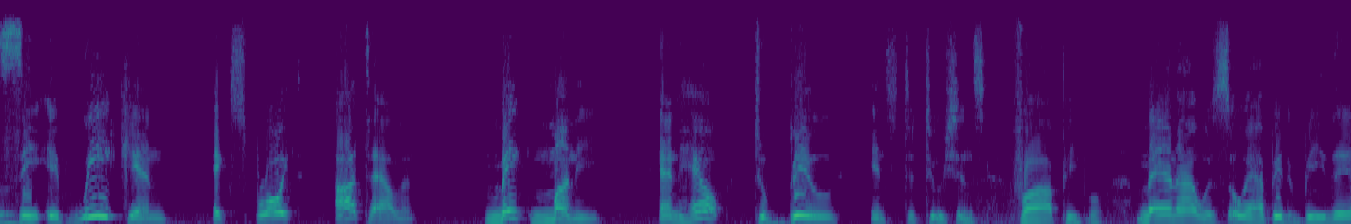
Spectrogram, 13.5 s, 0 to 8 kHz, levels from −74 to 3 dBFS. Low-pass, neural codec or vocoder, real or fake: 7.2 kHz; none; real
